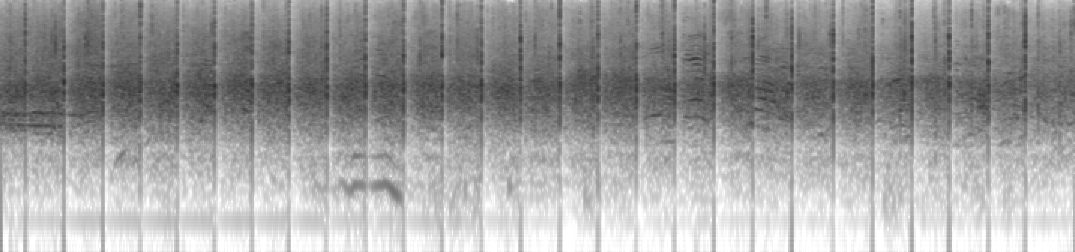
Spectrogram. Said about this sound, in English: Let's clap for God this morning.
